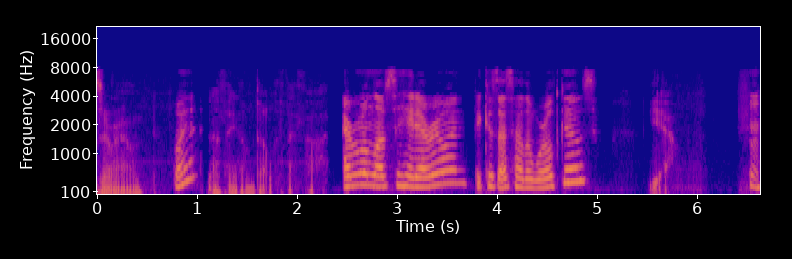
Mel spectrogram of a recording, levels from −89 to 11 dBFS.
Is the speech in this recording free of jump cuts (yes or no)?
no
